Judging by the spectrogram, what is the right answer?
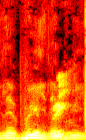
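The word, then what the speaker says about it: Le Bris: The All these guys, I can't pronounce their names. Debris or the Lebris. Lebris. Lebrie.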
